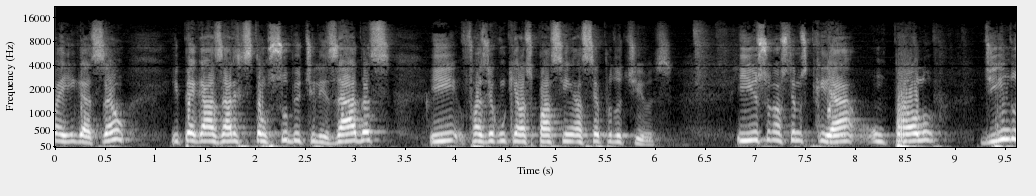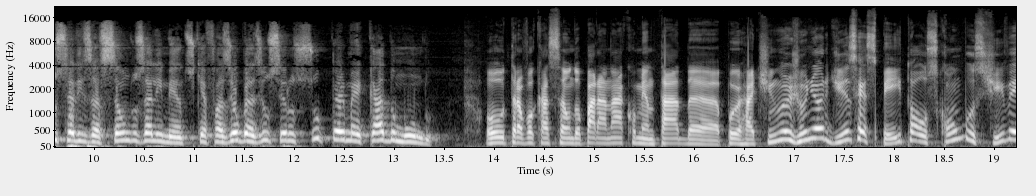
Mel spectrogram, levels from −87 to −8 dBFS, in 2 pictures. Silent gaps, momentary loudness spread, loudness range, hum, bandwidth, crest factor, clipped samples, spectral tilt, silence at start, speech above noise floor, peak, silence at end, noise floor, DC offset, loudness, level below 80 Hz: none; 8 LU; 2 LU; none; 16.5 kHz; 18 dB; under 0.1%; -4.5 dB/octave; 0 s; 29 dB; 0 dBFS; 0 s; -46 dBFS; under 0.1%; -18 LUFS; -32 dBFS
